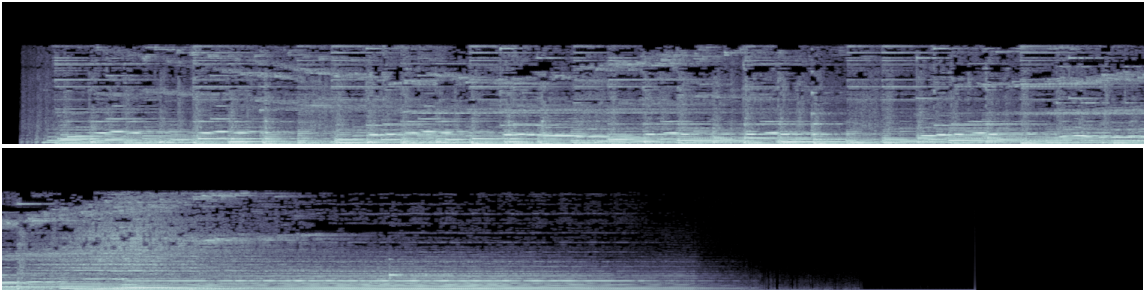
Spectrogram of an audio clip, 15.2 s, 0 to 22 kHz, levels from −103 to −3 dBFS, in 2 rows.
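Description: A loud pop, actually two in quick succession, hits between 8.93 and 9.15 s, jumping a few dB above the surrounding audio while the sound carries on underneath. It's likely a voltage spike from a plug, switch or static discharge getting into the signal chain.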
